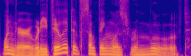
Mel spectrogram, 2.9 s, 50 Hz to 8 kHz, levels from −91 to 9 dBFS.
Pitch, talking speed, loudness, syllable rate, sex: 110 Hz, 190 wpm, -18 LUFS, 5.0 syllables/s, male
